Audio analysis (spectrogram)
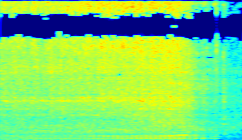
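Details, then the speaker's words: Ford Everest after fixing a loose washer on the hydraulic timing belt tensioner assembly, cover still off: smooth, even idle with no coin-like rattle or slapping before it winds down; timing belt no longer flaps, rattle gone. "Ay, bandar na? Tahimik na. Tapos, hindi na pumapagpag yung timing belt mo. Wala na yung parang barya."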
